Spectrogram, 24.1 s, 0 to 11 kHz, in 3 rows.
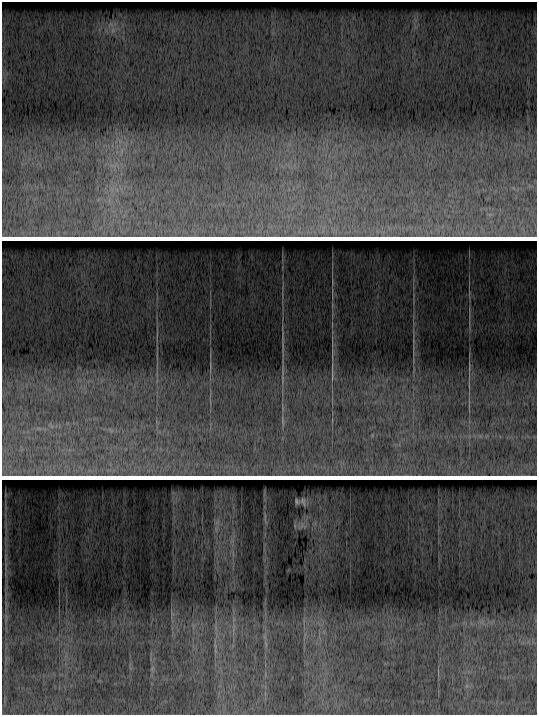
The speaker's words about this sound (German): Am Bahnsteig 2 fährt gerade die U2 Richtung Messestadt München ein. Bitte Vorsicht an der Bahnsteigkante.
